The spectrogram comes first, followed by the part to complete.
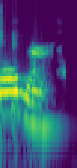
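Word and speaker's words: Mjölnir: I still don't know how to pronounce it right. Mjolnir.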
